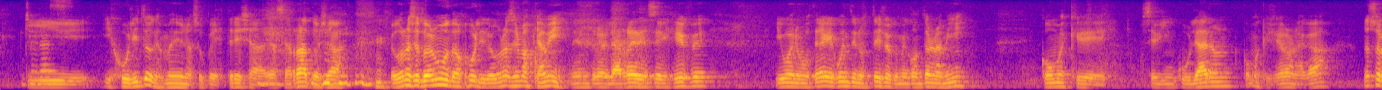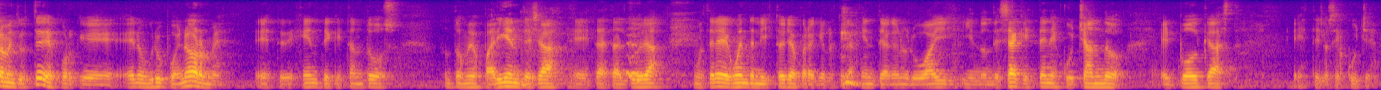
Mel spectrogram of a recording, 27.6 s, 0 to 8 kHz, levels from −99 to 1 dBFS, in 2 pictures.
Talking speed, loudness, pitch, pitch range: 225 wpm, -19 LUFS, 120 Hz, 115-140 Hz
